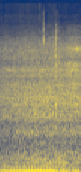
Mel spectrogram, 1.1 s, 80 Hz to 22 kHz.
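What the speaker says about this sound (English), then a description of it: "that engine braking is really nice" A 2025 Honda Rebel 1100 DCT motorcycle engine braking while riding at a roundabout: a steady, low engine drone with continuous rumble and wind noise, close and loud, no talk.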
